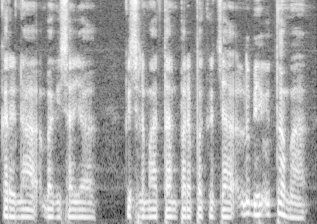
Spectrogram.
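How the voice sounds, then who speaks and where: A man's voice: fairly low pitch, normal speed, darkish tone, a little hiss or hum, close to an everyday voice. A man voicing a courteous, authoritative wealthy building owner and father in a cartoon drama. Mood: formal, firm.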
